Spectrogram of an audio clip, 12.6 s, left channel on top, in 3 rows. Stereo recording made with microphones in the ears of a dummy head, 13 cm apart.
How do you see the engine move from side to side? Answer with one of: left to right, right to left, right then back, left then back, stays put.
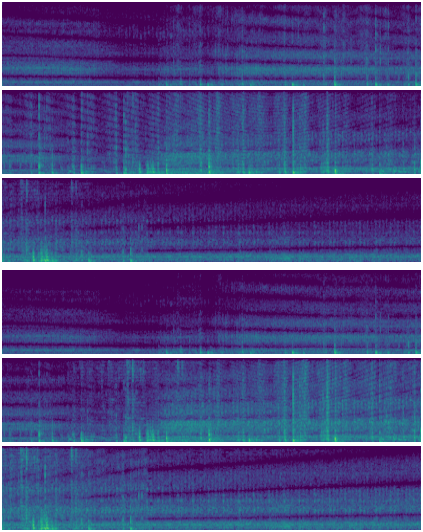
left to right.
